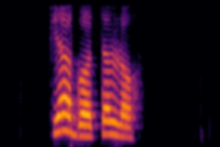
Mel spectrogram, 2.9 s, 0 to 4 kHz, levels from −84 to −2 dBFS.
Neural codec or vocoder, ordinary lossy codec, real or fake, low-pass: codec, 44.1 kHz, 7.8 kbps, Pupu-Codec; AAC, 32 kbps; fake; 3.6 kHz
